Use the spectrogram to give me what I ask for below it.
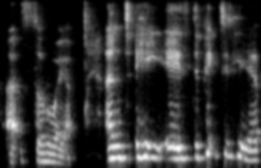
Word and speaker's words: Sorolla: the way and also how to pronounce his name which is as I said sya and he is depicted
